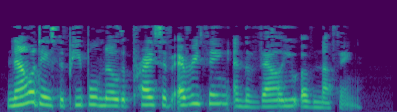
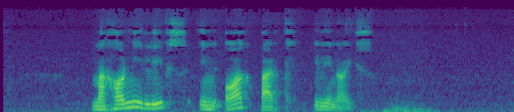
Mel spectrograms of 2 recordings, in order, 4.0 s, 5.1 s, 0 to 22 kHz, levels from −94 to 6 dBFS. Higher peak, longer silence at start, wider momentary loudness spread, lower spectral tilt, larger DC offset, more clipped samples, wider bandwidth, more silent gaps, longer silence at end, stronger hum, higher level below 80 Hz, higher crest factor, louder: about the same, -4 dBFS vs -2 dBFS; second, 0.05 s vs 0.9 s; second, 14 LU vs 19 LU; second, -2.5 dB/octave vs -6 dB/octave; neither; neither; second, 8.8 kHz vs 16 kHz; neither; second, 0.45 s vs 0.95 s; neither; second, -70 dBFS vs -48 dBFS; about the same, 18 dB vs 20 dB; about the same, -21 LUFS vs -20 LUFS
